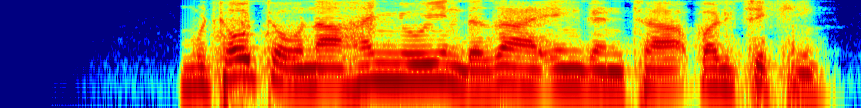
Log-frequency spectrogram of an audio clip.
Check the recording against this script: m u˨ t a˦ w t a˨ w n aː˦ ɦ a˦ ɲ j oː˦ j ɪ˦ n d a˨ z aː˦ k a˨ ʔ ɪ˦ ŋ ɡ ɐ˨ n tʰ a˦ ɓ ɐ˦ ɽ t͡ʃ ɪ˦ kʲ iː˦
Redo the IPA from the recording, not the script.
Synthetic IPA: m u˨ t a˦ w t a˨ w n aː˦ ɦ a˦ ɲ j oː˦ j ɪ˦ n d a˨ z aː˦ ʔ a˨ ʔ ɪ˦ ŋ ɡ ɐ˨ n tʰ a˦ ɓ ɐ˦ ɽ t͡ʃ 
